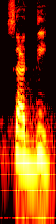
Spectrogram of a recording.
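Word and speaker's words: צדיק: So in this case, the D is going to be double. Okay? So I'm going to write my words up here. All right, so the word is tzaddik.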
